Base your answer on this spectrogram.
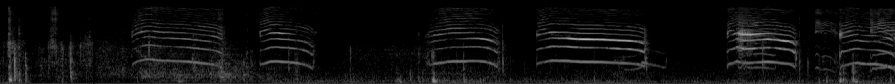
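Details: Kitten that has just woken up and grows angry while eating, indoors: loud high meows with strong harmonics, each drawn out and slightly arching, about five calls in nine seconds with short gaps, the last ones shorter and clipped.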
